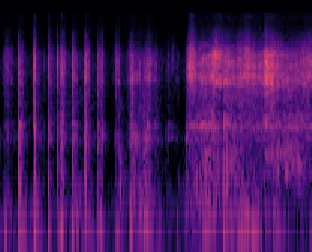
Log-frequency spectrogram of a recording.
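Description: A hollow printed paper coffee cup is held and turned in the hands while long dark nails scratch along its side. A quick, uneven run of separate, bright, dry scratches gives way after a short pause to a louder, continuous high rasping scrape that lasts to the end.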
